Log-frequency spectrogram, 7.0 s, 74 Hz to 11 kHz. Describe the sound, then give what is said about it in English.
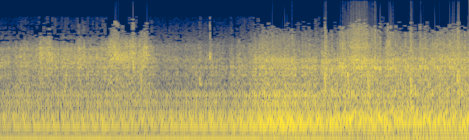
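A small boat moves steadily through water as it comes in to the coast at low tide, its low motor droning beneath a constant rushing wash and wind, fairly loud, swelling slightly partway through with no voices. “This boat hasn't wheels. You'll have to walk the last 10 feet in.”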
